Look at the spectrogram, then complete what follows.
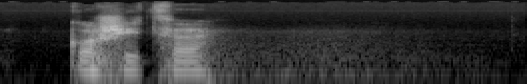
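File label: "Košice", Slovak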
